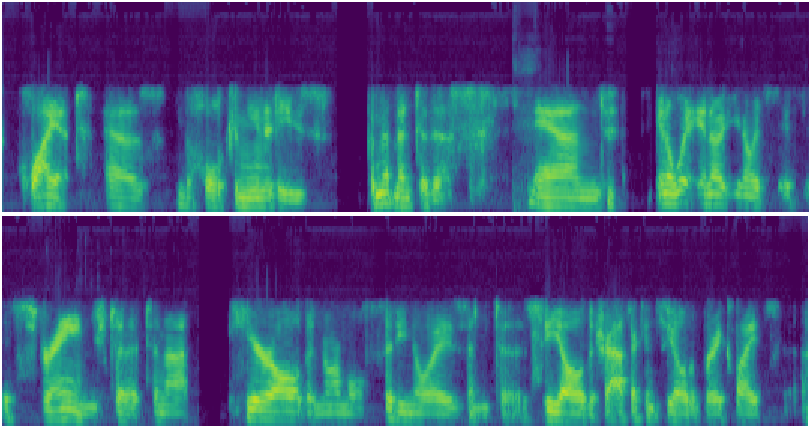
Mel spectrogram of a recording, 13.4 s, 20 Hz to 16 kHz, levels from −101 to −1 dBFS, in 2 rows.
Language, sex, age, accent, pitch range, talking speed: English, male, 30-49, American, 95-120 Hz, 185 wpm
